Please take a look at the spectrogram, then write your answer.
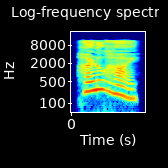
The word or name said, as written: ಹಳುಹಾಯ್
